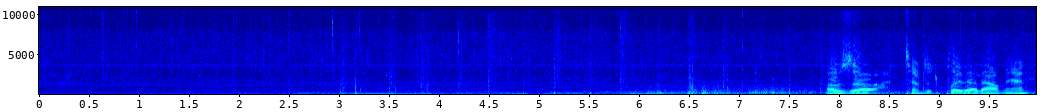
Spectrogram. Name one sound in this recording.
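Footsteps hurry over leaves and twigs on a forest floor.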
